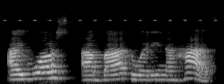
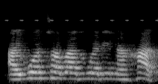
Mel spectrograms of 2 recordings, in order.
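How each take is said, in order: First: The sentence is said slowly and carefully. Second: The sentence is said quickly and smoothly. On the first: "Ahí hacemos una pausa" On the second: "Debe ser lo más rápido posible"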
